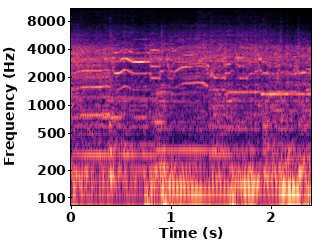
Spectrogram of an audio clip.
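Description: Live rock band playing an instrumental passage: an electric guitar lead with bent, wavering notes over drums and bass, with a steady beat.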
